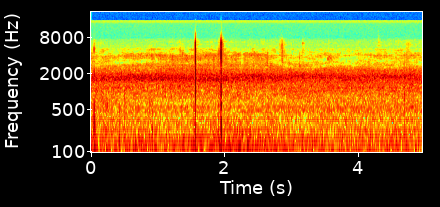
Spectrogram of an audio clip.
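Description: Diesel freight train running near a level crossing: a steady low rumble, with two sharp clicks about a second and a half and two seconds in.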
